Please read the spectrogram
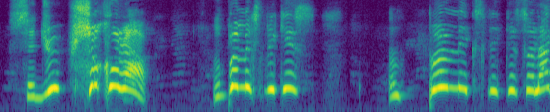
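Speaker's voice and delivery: loud, high outraged protest; outraged yell. Real, not acted. Complaining about chocolate shinies, a loud outraged yell. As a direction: yell the question at Game Freak. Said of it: "Je vous crie dans les oreilles".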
